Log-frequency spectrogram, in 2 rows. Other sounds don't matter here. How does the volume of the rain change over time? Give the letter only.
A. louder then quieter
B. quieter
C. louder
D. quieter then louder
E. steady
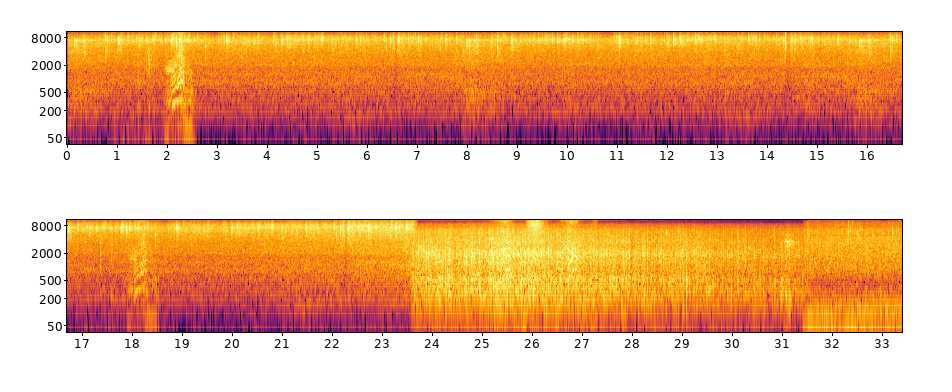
C.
